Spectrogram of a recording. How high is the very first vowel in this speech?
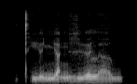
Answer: high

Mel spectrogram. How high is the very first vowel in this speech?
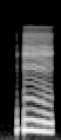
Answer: high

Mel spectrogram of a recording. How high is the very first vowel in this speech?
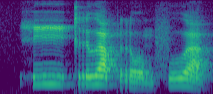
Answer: high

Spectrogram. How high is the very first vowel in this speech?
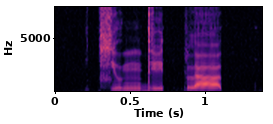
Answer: high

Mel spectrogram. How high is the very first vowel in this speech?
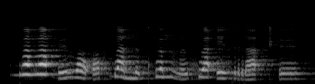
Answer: low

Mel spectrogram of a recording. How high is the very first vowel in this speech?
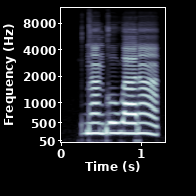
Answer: low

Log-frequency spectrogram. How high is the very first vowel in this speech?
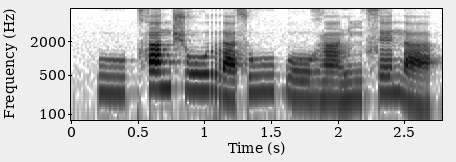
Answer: high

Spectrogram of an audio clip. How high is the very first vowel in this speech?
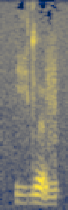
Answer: high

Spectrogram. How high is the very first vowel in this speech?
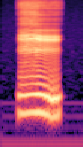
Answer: high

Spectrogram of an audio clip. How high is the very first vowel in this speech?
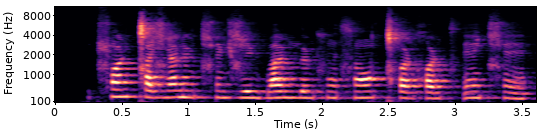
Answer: mid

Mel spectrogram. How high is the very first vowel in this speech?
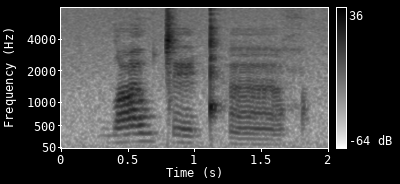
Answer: low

